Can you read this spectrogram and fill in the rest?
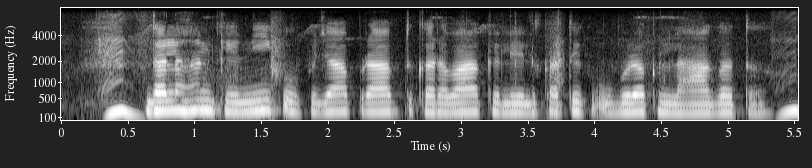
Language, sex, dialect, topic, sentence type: Maithili, female, Southern/Standard, agriculture, question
